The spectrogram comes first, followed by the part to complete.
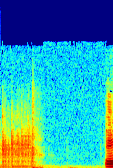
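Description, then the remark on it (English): Dice clatter and tumble across a hard surface for about half a second, then stop, as a roll of the day to pick a sports bet; after a short silence, a loud voice suddenly breaks in. “How about dice?”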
